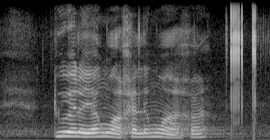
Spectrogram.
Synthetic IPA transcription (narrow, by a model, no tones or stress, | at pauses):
tʼuɛlɔjaŋwaχalɪŋwaːɣa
